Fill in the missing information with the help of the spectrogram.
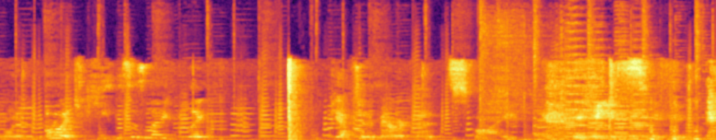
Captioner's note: laughter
